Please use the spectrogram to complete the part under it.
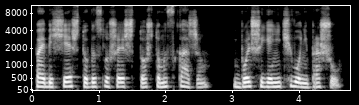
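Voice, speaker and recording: Woman doing a calm, commanding young woman. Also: low-pitched, natural voice. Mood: firm. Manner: calm, firm, measured. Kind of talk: audiobook character voice.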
